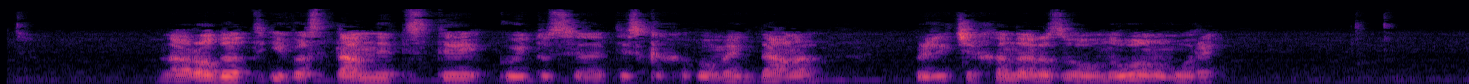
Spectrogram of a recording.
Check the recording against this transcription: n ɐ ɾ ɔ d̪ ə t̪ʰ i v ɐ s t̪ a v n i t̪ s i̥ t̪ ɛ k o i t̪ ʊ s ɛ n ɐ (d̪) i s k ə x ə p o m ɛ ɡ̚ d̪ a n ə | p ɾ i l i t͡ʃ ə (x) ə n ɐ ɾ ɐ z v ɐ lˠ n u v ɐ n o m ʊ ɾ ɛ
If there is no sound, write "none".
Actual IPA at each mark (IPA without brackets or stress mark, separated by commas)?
t̪, x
